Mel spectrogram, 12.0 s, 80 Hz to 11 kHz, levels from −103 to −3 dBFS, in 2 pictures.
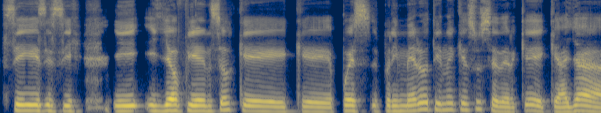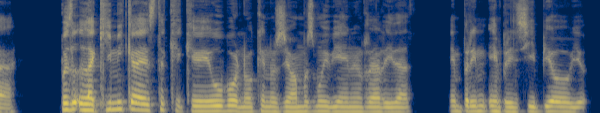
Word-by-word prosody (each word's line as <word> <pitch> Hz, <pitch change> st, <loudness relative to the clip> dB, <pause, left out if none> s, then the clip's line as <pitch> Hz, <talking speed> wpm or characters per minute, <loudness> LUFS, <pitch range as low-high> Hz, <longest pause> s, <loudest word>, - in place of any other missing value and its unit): Sí, 160 Hz, -2 st, +3 dB
sí, 160 Hz, 0 st, -1 dB
sí, 145 Hz, 0 st, -2 dB, 0.3 s
y 150 Hz, 0 st, +4 dB
y 150 Hz, -1 st, -1 dB
yo 160 Hz, -1 st, +7 dB
pienso 155 Hz, +3 st, +2 dB
que 140 Hz, -5 st, 0 dB
que, 130 Hz, -1 st, -2 dB
pues, 150 Hz, 0 st, +1 dB
primero 155 Hz, +5 st, 0 dB
tiene 185 Hz, -1 st, -4 dB
que 185 Hz, -2 st, -3 dB
suceder 155 Hz, -10 st, -2 dB
que 150 Hz, -4 st, -2 dB
que 140 Hz, -1 st, -4 dB
haya, 130 Hz, -3 st, 0 dB, 0.4 s
pues, 185 Hz, 0 st, +3 dB
la 175 Hz, -3 st, +7 dB
química 195 Hz, 0 st, +2 dB
esta 170 Hz, +1 st, 0 dB
que 145 Hz, -5 st, -12 dB
que 145 Hz, -1 st, 0 dB
hubo, 150 Hz, +1 st, +2 dB
¿no?, 130 Hz, -1 st, -4 dB
que 145 Hz, -, -6 dB
nos 135 Hz, -2 st, -4 dB
llevamos 135 Hz, +1 st, -2 dB
muy 145 Hz, 0 st, -2 dB
bien, 130 Hz, 0 st, -3 dB
en 130 Hz, -, -4 dB
realidad, 130 Hz, -1 st, -2 dB, 0.4 s
en 145 Hz, -1 st, -7 dB
prim 145 Hz, 0 st, -2 dB
en 145 Hz, -1 st, -1 dB
principio, 135 Hz, +1 st, -1 dB
obvio, 130 Hz, 0 st, -4 dB
145 Hz, 185 wpm, -24 LUFS, 130-160 Hz, 0.4 s, yo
